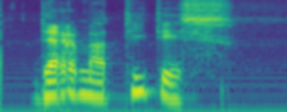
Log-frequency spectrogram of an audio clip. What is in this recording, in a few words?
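"dermatitis", Dutch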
